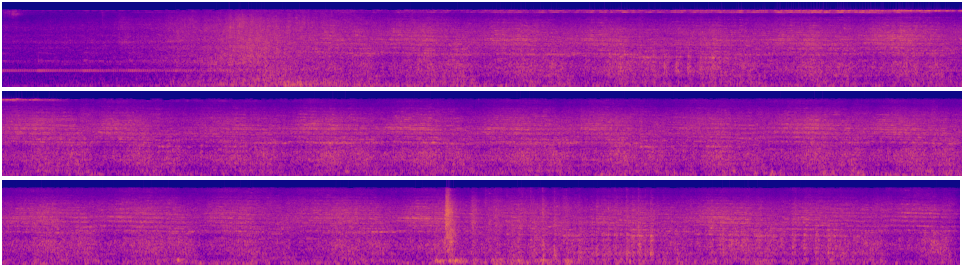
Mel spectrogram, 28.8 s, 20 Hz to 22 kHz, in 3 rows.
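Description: A JR Freight EF210 electric locomotive and its long train of container flatcars passing close by. The sound swells about two seconds in, then holds as a steady wheel rumble with a rhythmic clickety-clack of wheels over rail joints. One sharp knock comes late on.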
